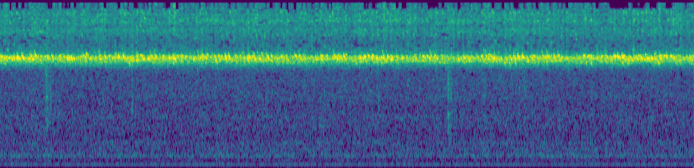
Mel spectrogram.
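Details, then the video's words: Captive crickets massed on a farm sing a continuous shrill trill, even and unwavering, with a couple of faint clicks and a low background hum. "Sound of a Cricket Farm"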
